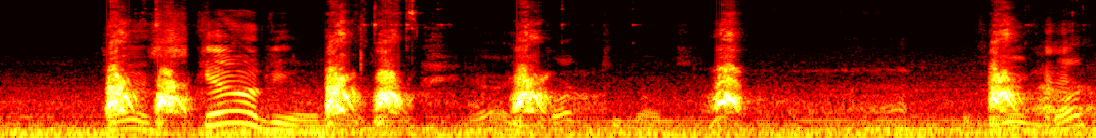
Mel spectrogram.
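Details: At an air museum, a male dog eager to play with two birds under an aircraft wing gives about seven short, mid-pitched barks, some in quick pairs, over five seconds, with people talking between them.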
